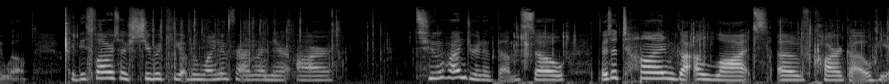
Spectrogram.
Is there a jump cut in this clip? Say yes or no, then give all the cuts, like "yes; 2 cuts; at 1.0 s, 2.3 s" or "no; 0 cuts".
no; 0 cuts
